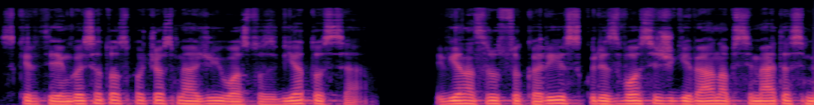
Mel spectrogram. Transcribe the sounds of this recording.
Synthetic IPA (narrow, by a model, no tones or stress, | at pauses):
sʲkʲɪɾʲt̪ʲɪŋɡoːsʲɛt̪oːspɐt͡ʃʲoːsmʲæːd͡ʒʲʊjuɔst̪oːsʋʲiɛt̪oːsʲɛ̰ | ʋʲiɛnɐsɾʊsʊkɐɾʲiːskʊɾʲɪsʋoːsɪʒʲɡʲiːʋʲæːnoːɐpʲsʲɪmʲæːt̪ʲeːsmʲ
